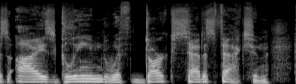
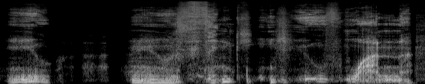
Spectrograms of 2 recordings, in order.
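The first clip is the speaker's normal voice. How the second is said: very slow, soft, raspy menace; rasp; 3 semitones lower, 6 dB quieter, much slower than usual. A narrator's reading. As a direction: rasp it with malice. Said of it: "His voice was a rasp".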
